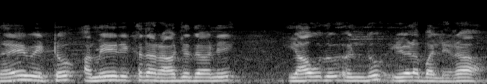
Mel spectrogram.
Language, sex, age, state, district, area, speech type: Kannada, male, 60+, Karnataka, Chamarajanagar, rural, read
